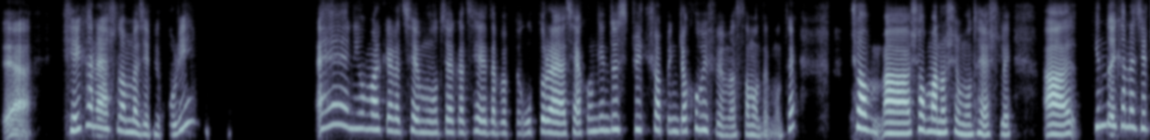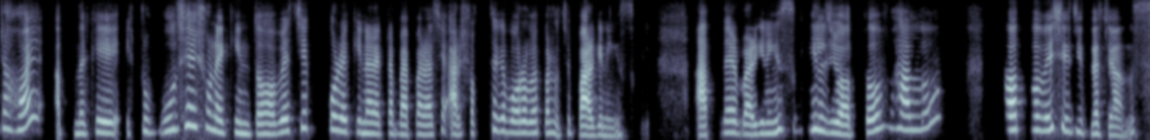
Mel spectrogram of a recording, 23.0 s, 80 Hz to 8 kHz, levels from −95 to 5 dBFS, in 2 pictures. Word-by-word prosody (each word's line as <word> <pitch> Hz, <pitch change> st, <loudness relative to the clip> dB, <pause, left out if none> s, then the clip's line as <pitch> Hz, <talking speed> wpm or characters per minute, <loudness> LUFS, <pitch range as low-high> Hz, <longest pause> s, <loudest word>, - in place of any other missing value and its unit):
আ -, -, +2 dB, 0.5 s
সেখানে 320 Hz, +8 st, 0 dB
আসলে 305 Hz, -3 st, -7 dB
আমরা 235 Hz, -2 st, 0 dB
যেটা 200 Hz, 0 st, -7 dB
করি 200 Hz, +10 st, -4 dB, 1.3 s
হ্যাঁ, 395 Hz, +7 st, -2 dB
নিউ 320 Hz, -, -5 dB
মার্কেট 290 Hz, -3 st, -1 dB
আছে, 255 Hz, +3 st, -8 dB
মৌচাক 235 Hz, +1 st, -4 dB
আছে, 250 Hz, +3 st, -11 dB
তারপর 230 Hz, -1 st, -4 dB
আপনার 220 Hz, 0 st, -17 dB
উত্তরায় 245 Hz, -2 st, +3 dB
আছে। 220 Hz, -, -6 dB
এখন 265 Hz, +3 st, -8 dB
কিন্তু 290 Hz, +1 st, -3 dB
street 300 Hz, -1 st, -6 dB
shopping 275 Hz, -2 st, -2 dB
টা 260 Hz, -, +2 dB
খুবই 300 Hz, -3 st, -2 dB
ফেমাস 185 Hz, -2 st, -8 dB
আমাদের 190 Hz, -3 st, -6 dB
মধ্যে। 330 Hz, -, -5 dB, 0.6 s
সব 330 Hz, -3 st, +8 dB, 0.2 s
আ -, -, +9 dB, 0.3 s
সব 300 Hz, -2 st, +3 dB
মানুষের 240 Hz, -1 st, +1 dB
মধ্যে 210 Hz, +2 st, -3 dB
আসলে। 200 Hz, -1 st, -7 dB, 0.4 s
আ -, -, +7 dB, 0.4 s
কিন্তু 370 Hz, +3 st, -3 dB
এখানে 375 Hz, -1 st, -2 dB
যেটা 325 Hz, 0 st, -2 dB
হয় 300 Hz, -, +6 dB, 0.3 s
আপনাকে 220 Hz, +2 st, -5 dB, 0.3 s
একটু 265 Hz, -, -7 dB, 0.2 s
বুঝে-শুনে 320 Hz, 0 st, +2 dB
কিনতে 215 Hz, -3 st, -1 dB
হবে। 215 Hz, +5 st, +3 dB
চেক 335 Hz, -1 st, -2 dB, 0.2 s
করে 290 Hz, -3 st, +5 dB
কিনার 225 Hz, -2 st, +2 dB
একটা 215 Hz, +1 st, -4 dB
ব্যাপার 200 Hz, +1 st, 0 dB
আছে। 200 Hz, -, -13 dB
আর 205 Hz, -, +2 dB
সবথেকে 265 Hz, +5 st, -4 dB
বড় 235 Hz, 0 st, +3 dB
ব্যাপার 235 Hz, -1 st, -1 dB
হচ্ছে 200 Hz, +6 st, -10 dB
bargaining 185 Hz, -2 st, +5 dB
skill. -, -, -27 dB, 0.6 s
আপনার 230 Hz, +6 st, -1 dB
bargaining 220 Hz, +4 st, +2 dB
skill 295 Hz, +1 st, -1 dB
যত 200 Hz, -2 st, +2 dB, 0.3 s
ভালো 295 Hz, +1 st, +4 dB, 0.8 s
তত 295 Hz, 0 st, +6 dB, 0.2 s
বেশি 340 Hz, +4 st, +2 dB
জিতার 220 Hz, -4 st, -1 dB
চান্স। 185 Hz, +7 st, -3 dB
245 Hz, 165 wpm, -23 LUFS, 215-295 Hz, 1.3 s, আ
